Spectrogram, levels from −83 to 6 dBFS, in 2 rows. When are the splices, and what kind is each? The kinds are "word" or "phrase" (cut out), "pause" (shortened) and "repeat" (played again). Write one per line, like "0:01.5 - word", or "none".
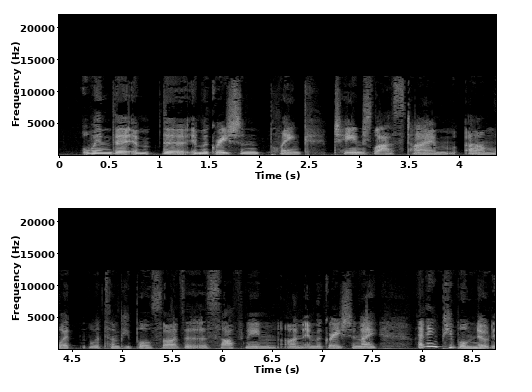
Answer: none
